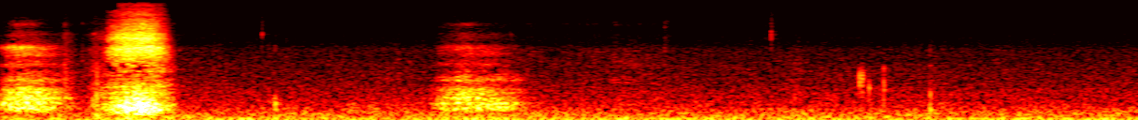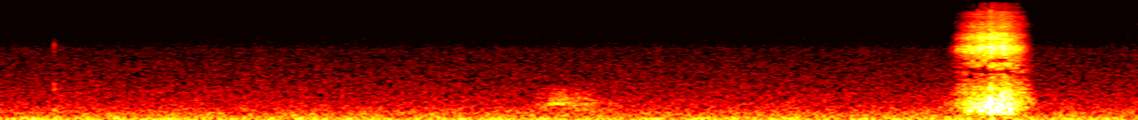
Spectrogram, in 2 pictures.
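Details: Sneezing: a few short sharp nasal bursts of air in a quiet room, the last the strongest.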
